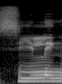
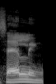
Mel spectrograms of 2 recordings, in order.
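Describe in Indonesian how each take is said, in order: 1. Vokal pertama panjang, seperti pada 'see'. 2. Vokal pertama pendek, seperti pada 'sell'. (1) "tapi ceiling" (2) "bukan selling"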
